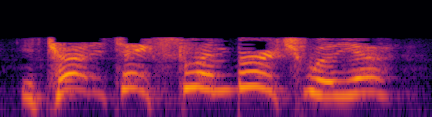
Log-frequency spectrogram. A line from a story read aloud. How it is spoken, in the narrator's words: someone shouted from the shattered cabin door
